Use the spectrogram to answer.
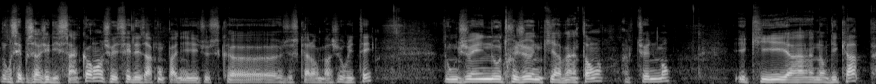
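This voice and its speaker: A man talks at a fairly quick pace and medium pitch with ordinary pitch variation and long, frequent pauses, in a dry, close sound with no echo and noticeable background noise. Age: 60s. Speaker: foster parent. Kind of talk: casual chat.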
